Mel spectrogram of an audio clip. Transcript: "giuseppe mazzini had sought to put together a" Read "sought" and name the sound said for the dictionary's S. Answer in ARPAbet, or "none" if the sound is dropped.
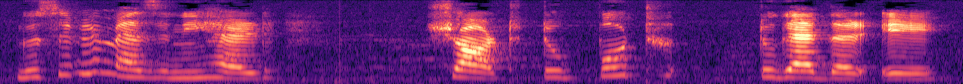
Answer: SH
